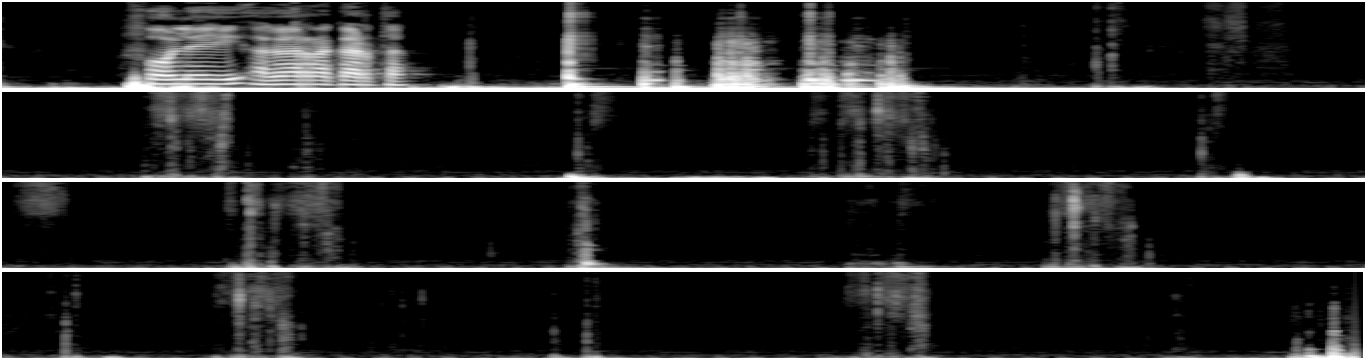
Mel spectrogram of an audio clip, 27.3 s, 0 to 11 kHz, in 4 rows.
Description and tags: Recorded with Zoom H1 for a short movie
